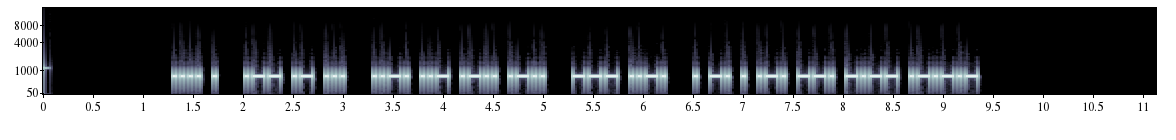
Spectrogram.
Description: Morse code, heard as a keyed tone, about 30 wpm, 700 Hz. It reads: HE WAS FULL OF ENERGY.
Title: Sentences from Top 1000 Words - Review Part 6 - 30wpm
